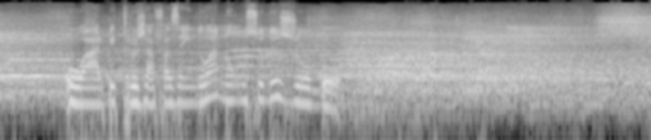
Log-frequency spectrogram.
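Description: A crowd murmurs in the background of a large echoing hall.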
